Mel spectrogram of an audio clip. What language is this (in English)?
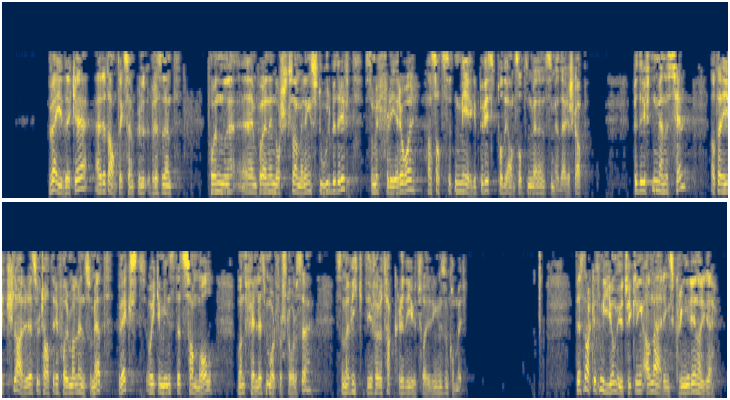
Norwegian Bokmål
